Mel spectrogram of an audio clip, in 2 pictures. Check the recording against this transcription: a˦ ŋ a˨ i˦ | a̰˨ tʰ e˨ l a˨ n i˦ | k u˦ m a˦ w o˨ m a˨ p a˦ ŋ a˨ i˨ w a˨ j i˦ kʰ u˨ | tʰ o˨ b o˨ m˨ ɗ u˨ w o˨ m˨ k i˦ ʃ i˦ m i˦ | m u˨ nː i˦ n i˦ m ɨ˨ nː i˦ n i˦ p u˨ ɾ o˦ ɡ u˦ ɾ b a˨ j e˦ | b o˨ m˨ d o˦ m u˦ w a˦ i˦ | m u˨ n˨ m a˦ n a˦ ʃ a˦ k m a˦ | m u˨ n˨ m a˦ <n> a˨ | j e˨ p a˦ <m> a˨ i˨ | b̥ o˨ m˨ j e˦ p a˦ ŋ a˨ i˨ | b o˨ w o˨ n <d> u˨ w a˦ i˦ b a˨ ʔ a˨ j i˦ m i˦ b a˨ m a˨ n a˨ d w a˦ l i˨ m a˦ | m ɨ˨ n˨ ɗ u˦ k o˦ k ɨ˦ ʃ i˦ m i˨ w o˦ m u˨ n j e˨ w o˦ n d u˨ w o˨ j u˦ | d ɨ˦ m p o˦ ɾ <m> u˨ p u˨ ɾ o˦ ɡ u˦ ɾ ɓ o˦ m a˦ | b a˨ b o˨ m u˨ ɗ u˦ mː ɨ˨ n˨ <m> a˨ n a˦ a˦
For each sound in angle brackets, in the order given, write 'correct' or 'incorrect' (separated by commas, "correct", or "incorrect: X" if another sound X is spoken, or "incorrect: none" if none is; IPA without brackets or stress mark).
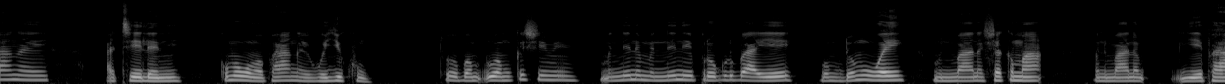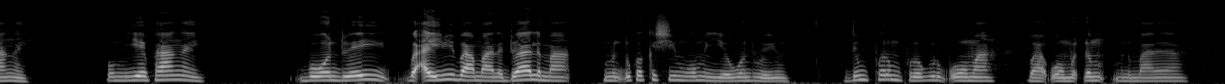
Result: correct, incorrect: ŋ, correct, correct, correct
